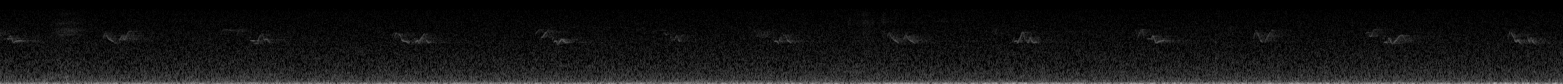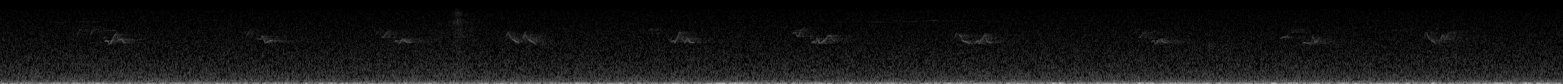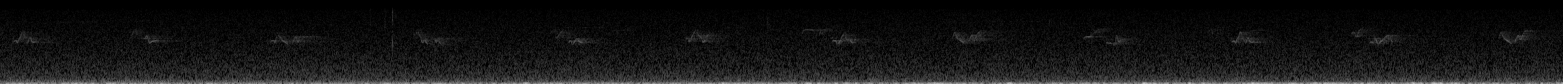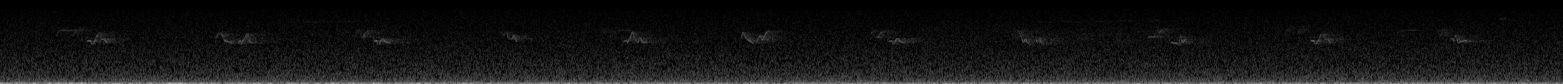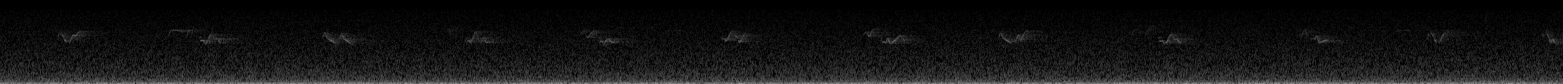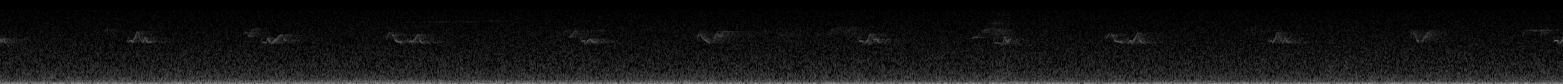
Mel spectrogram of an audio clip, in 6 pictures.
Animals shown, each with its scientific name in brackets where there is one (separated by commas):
Red-eyed Vireo (Vireo olivaceus), Golden-crowned Kinglet (Regulus satrapa)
